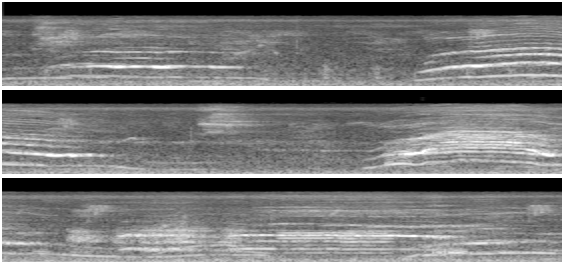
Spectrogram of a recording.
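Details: Village cats fighting over territory in a garden one morning: long wavering yowls that rise and sag, three drawn-out wails a few seconds apart with rich harmonic overtones, and low background noise between them.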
